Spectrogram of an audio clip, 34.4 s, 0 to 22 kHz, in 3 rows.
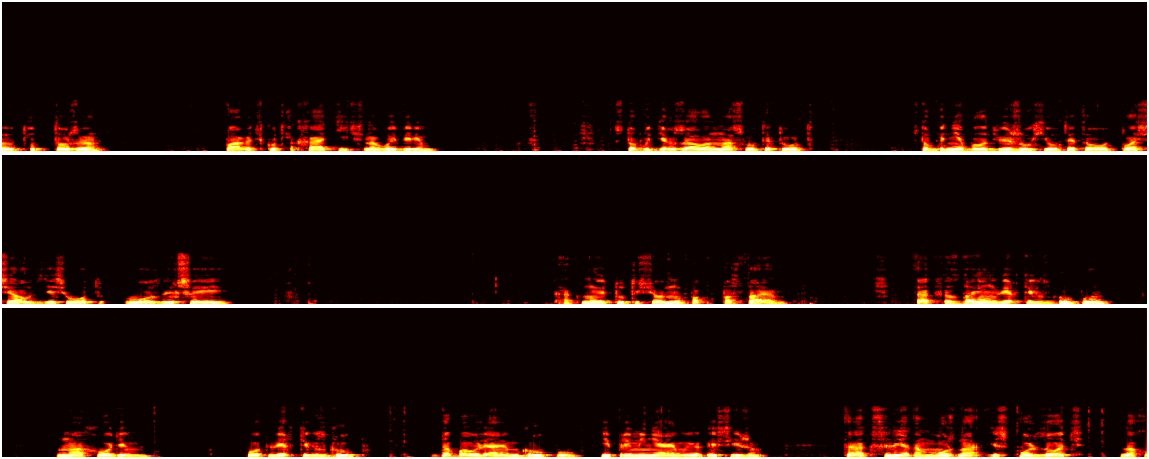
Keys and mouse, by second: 0.0 shift+click, 2.3 shift+middle click, 4.7 shift+click, 5.7 shift+click, 7.7 middle click, 8.9 middle click, 11.6-13.3 middle drag, 14.2 shift+click, 15.0-16.1 middle drag, 18.2 shift+click, 18.8 shift+middle click, 19.4 middle click, 26.8 click, 29.2 click, 32.6 middle click, 33.7-34.3 drag.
